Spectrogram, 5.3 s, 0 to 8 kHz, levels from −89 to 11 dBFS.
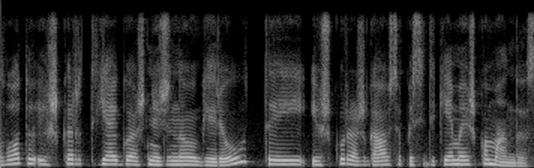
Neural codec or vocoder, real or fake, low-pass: none; real; 7.2 kHz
